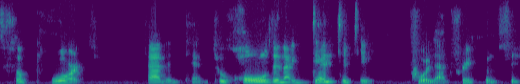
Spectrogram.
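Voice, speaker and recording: A man's voice with a Hawaiian accent and very wide pitch swings. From Kauai, Hawaii. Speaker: kahuna, healer and teacher. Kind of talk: interview answer.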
